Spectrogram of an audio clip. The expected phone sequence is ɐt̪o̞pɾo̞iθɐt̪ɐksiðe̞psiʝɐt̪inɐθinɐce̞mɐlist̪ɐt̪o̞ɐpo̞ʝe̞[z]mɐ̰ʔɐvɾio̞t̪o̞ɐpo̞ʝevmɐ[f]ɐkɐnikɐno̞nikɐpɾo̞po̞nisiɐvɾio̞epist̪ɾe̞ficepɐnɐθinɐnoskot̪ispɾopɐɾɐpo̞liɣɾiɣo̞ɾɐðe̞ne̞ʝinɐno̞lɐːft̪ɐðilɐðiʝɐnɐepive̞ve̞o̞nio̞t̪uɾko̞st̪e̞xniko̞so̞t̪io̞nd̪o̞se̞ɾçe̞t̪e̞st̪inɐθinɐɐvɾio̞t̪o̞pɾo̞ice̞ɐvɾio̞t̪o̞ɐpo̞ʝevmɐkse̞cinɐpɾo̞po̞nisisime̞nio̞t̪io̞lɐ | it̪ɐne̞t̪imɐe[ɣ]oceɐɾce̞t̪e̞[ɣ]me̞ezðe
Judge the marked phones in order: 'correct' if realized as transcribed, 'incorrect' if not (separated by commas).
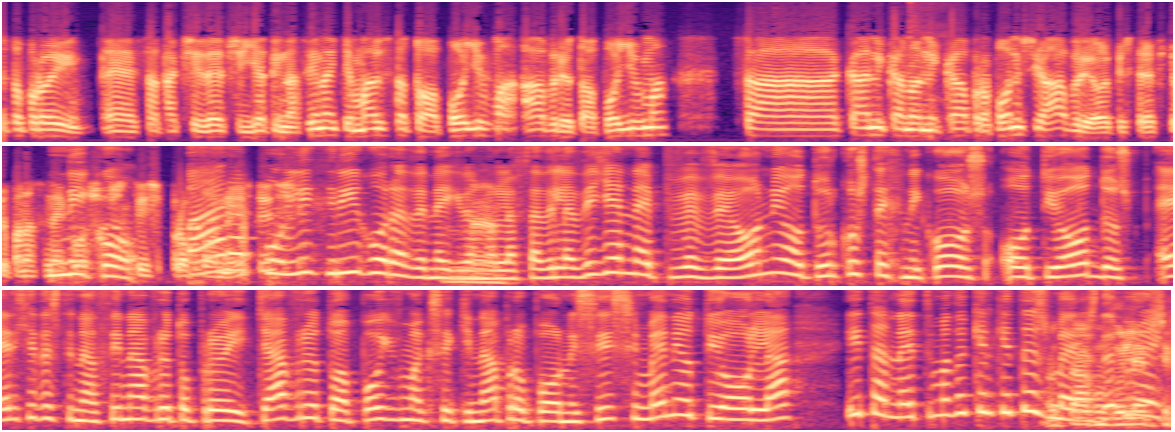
incorrect, incorrect, incorrect, incorrect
